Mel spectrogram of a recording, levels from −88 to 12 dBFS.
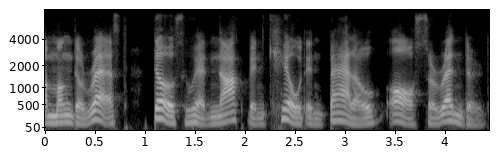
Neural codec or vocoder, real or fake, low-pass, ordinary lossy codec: none; real; 7.2 kHz; Opus, 24 kbps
